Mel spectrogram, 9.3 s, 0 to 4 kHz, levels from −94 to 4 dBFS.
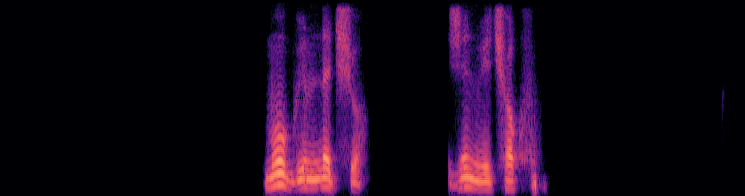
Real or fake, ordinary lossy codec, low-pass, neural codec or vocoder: fake; Opus, 24 kbps; 3.6 kHz; codec, 24 kHz, 0.9 kbps, DualCodec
